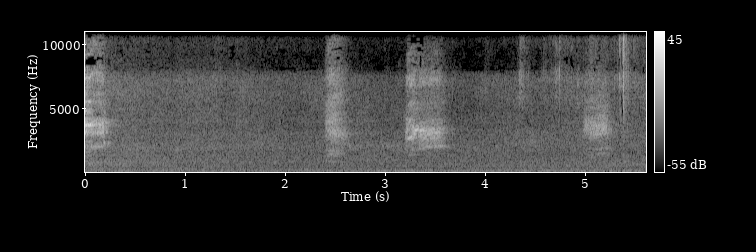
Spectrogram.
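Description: White-winged chough fledglings give four short, harsh, rasping begging calls at irregular intervals, over a steady low rumble of background noise.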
